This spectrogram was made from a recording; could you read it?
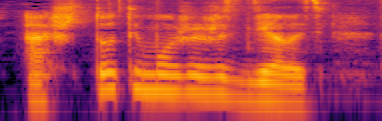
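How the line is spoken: Tearful. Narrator (Russian): сказала Несси сквозь слезы

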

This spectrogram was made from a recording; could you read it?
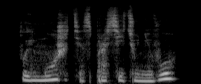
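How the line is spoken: Whisper in ear. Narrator (Russian): прошептала Тесса Ричарду на ухо

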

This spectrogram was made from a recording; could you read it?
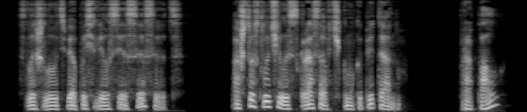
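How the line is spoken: Calm reply. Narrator (Russian): спокойно ответила Вианна

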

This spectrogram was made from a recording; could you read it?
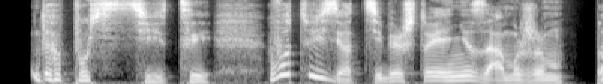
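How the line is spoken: Laughing. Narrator (Russian): посмеялась Валентина Николаевна

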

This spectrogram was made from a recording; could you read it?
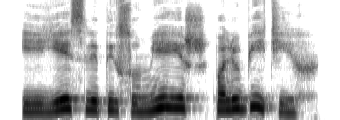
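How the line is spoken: Quiet. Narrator (Russian): тихо добавила Кейти Бри

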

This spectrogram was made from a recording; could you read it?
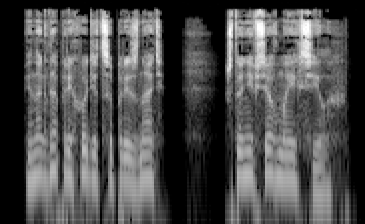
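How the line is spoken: Priestess sighing. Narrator (Russian): жрица вздохнула

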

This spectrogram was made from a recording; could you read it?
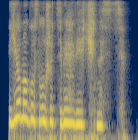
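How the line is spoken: Whispered by a girl. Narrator (Russian): прошептала девушка

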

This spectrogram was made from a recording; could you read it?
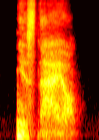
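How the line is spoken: Mumbled. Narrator (Russian): бормотал

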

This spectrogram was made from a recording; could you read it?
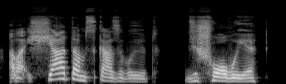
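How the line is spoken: Grumbled. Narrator (Russian): проворчал Пчхов

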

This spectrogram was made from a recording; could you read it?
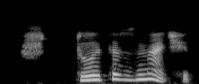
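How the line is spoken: Quiet. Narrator (Russian): повторила тихо Таня

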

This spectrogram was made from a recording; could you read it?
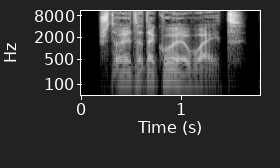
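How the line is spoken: Growled by the mayor. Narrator (Russian): прорычал мэр

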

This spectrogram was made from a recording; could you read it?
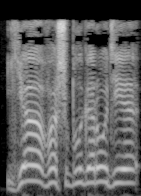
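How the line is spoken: Timid babbling. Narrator (Russian): залепетал писарь, потупя взор

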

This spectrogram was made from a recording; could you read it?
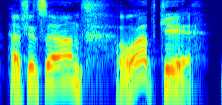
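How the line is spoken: Loud shout. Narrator (Russian): громко крикнул он

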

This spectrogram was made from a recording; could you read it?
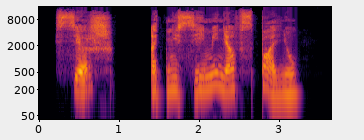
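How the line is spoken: Cold clipped words. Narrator (Russian): холодно отчеканила девушка

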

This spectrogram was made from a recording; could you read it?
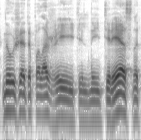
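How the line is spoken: Shaking with laughter. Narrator (Russian): Трясясь от хохота, проговорил профессор

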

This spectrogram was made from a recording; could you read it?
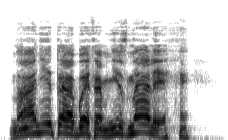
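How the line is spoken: Chuckled. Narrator (Russian): хохотнул Горюнов

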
